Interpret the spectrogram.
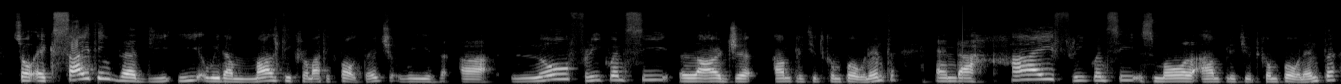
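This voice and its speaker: With a fairly high-pitched yet dark-toned voice, a man presents technical research at a conference. His explanations are measured, broken by hesitant pauses in the middle of phrases.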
